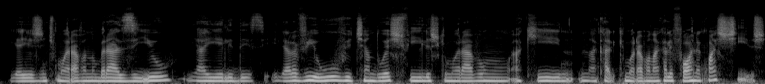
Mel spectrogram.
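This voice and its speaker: A woman's fairly low, dark, mellow voice in a Carioca accent, monotone and flat, at a fairly quick pace with hardly any pauses. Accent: carioca, hissing s. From Rio de Janeiro, Brazil. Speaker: entrepreneur, CEO. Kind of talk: interview, casual chat.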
